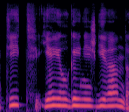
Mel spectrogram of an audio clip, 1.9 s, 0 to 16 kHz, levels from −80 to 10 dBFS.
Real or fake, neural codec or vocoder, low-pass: fake; codec, 44.1 kHz, 7.8 kbps, DAC; 14.4 kHz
